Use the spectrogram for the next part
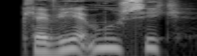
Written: klavermusik

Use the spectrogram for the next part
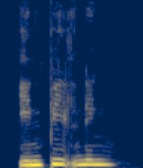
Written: indbildning

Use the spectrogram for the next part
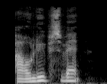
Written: afløbsvand

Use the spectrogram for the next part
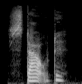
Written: staude

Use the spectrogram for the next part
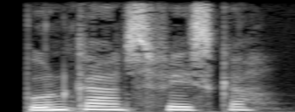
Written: bundgarnsfisker

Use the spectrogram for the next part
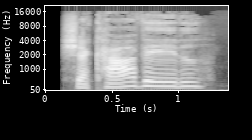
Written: jacquardvævet

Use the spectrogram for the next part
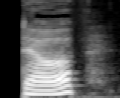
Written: derop

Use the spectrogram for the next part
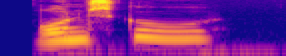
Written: RUNDSKUETS

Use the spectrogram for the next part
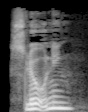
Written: slåning

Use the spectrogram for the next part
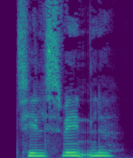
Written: tilsvindle

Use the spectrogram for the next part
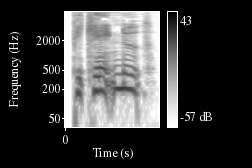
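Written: PEKANNØD

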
